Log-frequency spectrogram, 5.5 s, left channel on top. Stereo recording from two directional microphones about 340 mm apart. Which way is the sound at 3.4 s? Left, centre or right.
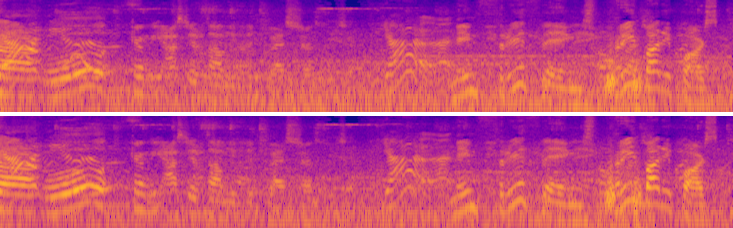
Centre.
